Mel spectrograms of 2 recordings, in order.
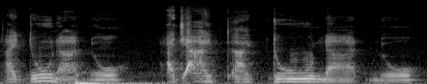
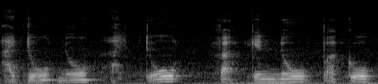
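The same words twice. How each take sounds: First: Slow, drawn-out mock answer; slow deliberate. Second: Slow hint of a Midwest accent. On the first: Answering his own question, slow and drawn out. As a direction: drag each word out slowly. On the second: Streamer answering himself in a slow Midwest accent. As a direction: stretch "don't" like a Midwesterner. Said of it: "the Midwest accent".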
